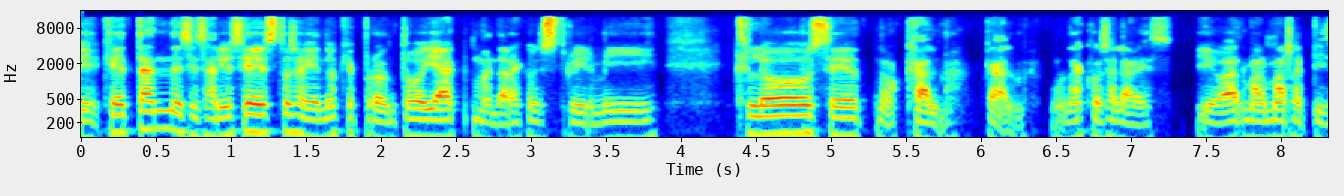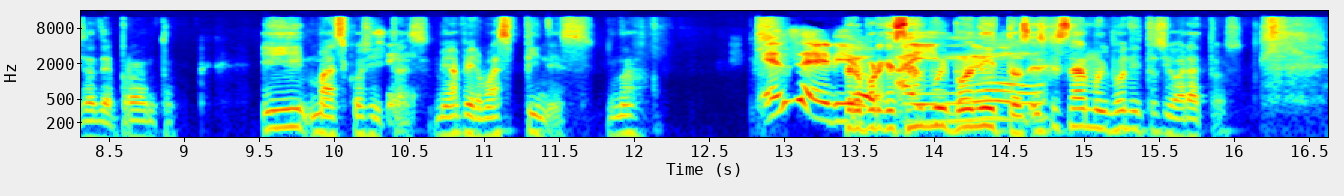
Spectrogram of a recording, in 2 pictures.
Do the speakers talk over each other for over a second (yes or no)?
yes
